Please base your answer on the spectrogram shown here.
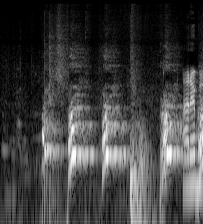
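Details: Leo, a pet German Shepherd dog, gets a new pipe toy to chew and play with as rain begins to fall; four loud, tonal barks or yelps about half a second apart, with human speech nearby.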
